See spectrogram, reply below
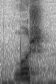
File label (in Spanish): ombligo, Kakchikel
